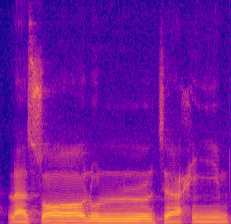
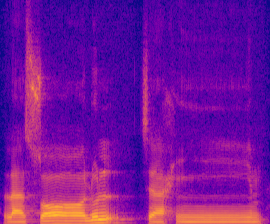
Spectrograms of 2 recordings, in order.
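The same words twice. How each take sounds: First: The final vowel is held long before the next word. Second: The final vowel is short and runs straight on. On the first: The speaker calls it wrong. "Tidak dibaca lasolul jahim, tidak seperti itu" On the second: The speaker calls it right. "di sini langsung dimasukkan"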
